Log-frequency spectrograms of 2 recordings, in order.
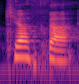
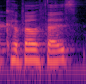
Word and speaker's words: Kvothe: Well, I decided it's not Q-U as in qua, because when he said it sounds like this, it's not like qua. I think it's the actual sound of a Q-U, like kya, kya. So then it's just Kvothe, and the like the, you know, some languages pronounce these.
